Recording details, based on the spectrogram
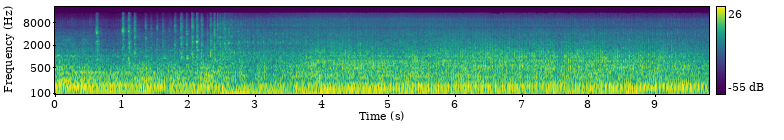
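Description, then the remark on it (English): A propeller airplane engine runs loud at Air Combat USA before a combat flight mission, a steady droning roar with a deep rumbling hum that holds constant throughout, with brief clicking bursts near the start. “and we are getting ready to go do a combat flight mission. So we're getting ready to climb in the plane”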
